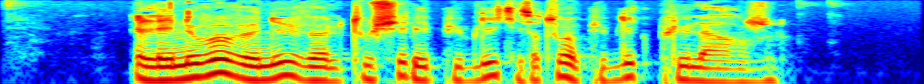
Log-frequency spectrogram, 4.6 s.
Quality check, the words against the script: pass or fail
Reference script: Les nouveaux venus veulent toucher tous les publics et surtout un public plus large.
fail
